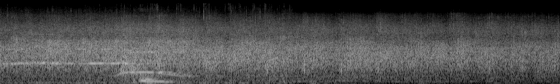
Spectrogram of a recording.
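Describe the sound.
A church audience claps warmly on a cold Christmas Day service in coastal Alabama to welcome newcomers, a steady, even wash of applause that carries on throughout and eases off only slightly near the end.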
